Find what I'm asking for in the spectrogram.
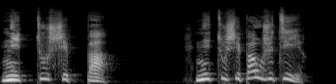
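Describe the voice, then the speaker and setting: A fierce mother in a dramatic novel, acted out by a male reader. She is urgent and commanding, defiant on behalf of her child. The voice has a husky grain. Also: a little high, lively intonation, measured pace, heavily acted. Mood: threatening.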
